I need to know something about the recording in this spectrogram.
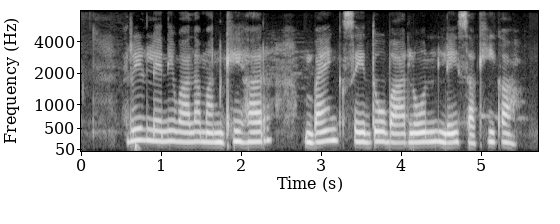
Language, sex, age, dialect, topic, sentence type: Chhattisgarhi, female, 51-55, Eastern, banking, question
